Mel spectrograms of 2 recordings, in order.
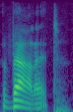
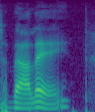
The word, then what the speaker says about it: valet: extremely pretty but also extremely extravagant the valit pronounced valid not valet is what beau brummel called a gentleman's gentleman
